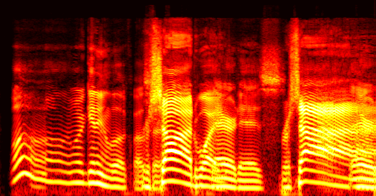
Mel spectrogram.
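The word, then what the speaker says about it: Rachaad White: okay great um can't wait for you to pronounce his next name richard white not even close richard white not oh we're getting a look rashad there it is rashad there it is so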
